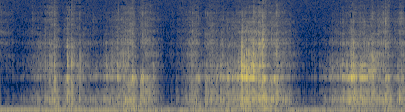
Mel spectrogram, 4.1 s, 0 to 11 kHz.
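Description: Fingertips tap and scratch the outer side wall of a shallow, empty light-wood bowl held horizontally. Soft raspy scrapes swell and fade in uneven bursts, with light taps and a faint tone near 1 kHz over a low steady hum.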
